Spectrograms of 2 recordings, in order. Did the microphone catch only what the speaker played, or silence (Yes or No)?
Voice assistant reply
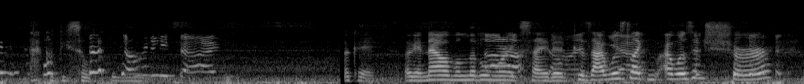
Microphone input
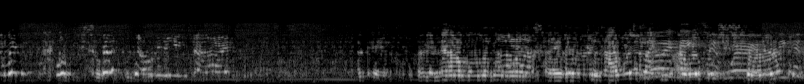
No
